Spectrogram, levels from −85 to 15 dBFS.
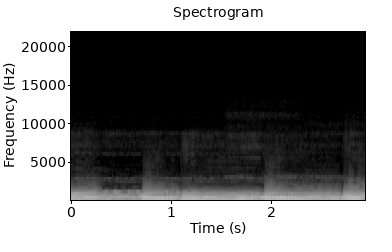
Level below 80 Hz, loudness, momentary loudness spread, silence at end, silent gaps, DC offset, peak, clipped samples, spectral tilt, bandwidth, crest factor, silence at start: -68 dBFS; -20 LUFS; 4 LU; 0 s; none; under 0.1%; -6 dBFS; under 0.1%; -10 dB/octave; 3.8 kHz; 12 dB; 0 s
